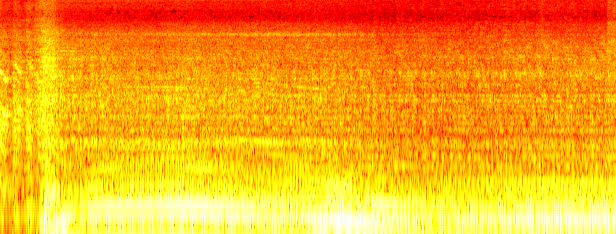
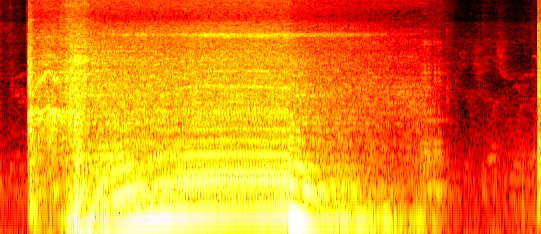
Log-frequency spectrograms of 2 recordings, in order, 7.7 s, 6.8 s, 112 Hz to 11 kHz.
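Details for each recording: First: Jeep YJ after a 4.2 to 4.0 inline-six engine swap, first start, loud exhaust: catches at once, flares, then settles to a smooth steady idle with no knocks or misses; oil pressure over 50 PSI. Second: Jeep YJ after a 4.2 to 4.0 engine swap, first start, O2 sensor unplugged, loud exhaust; catches and climbs quickly to a fast loud idle, then shuts off; owner suspects high idle, uncertain.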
